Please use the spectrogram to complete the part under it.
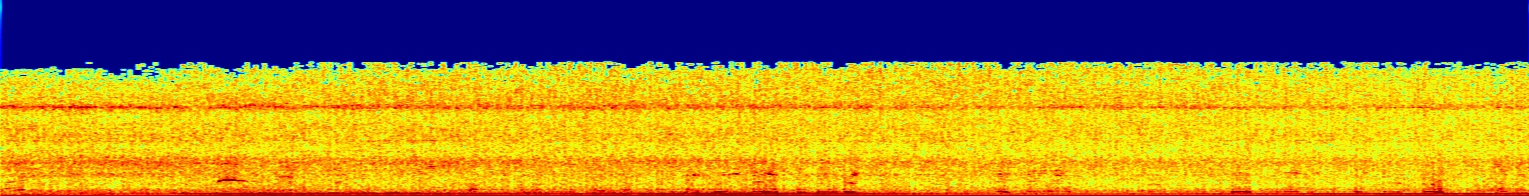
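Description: An aircraft engine drones steadily and loudly.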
